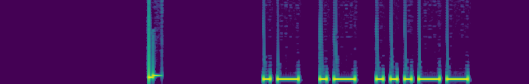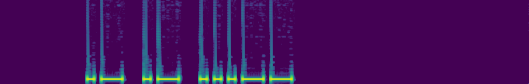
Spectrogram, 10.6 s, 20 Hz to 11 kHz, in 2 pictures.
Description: Morse code, heard as a keyed tone, about 17 wpm, 700 Hz. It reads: AA3 AA3
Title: USA Call Sign Prefixes - Repeated 2x - 17wpm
